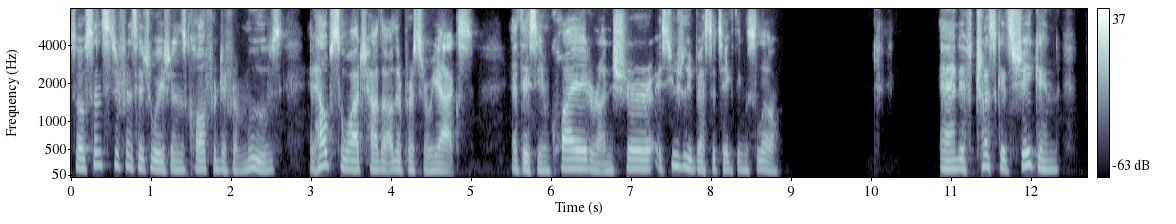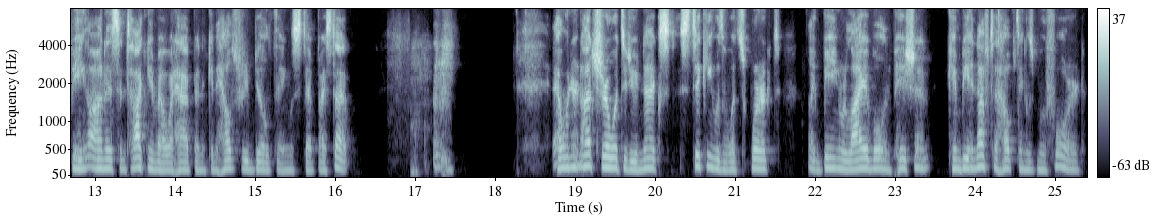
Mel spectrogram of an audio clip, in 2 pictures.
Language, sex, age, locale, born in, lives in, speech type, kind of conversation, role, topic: English, male, 30-34, en-US, United States, United States, read, expert-assistant, expert, How do you build trust with someone new in your life?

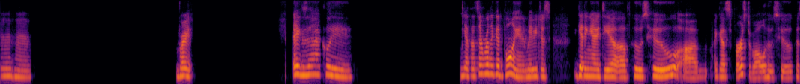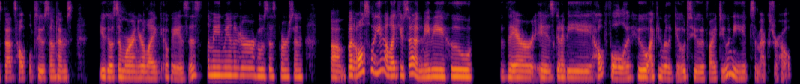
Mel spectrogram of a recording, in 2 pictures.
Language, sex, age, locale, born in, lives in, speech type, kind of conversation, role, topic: English, female, 30-34, en-US, United States, United States, conversation, advice, user, How can I handle awkwardness on day one at a new job?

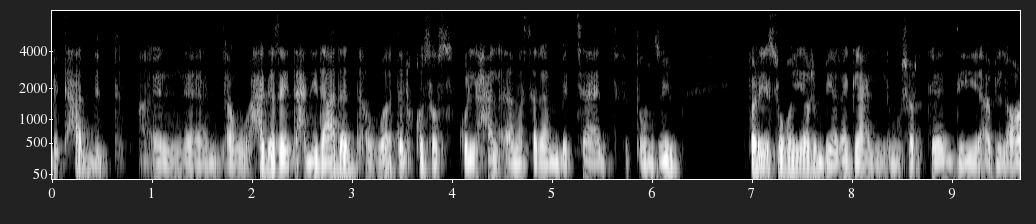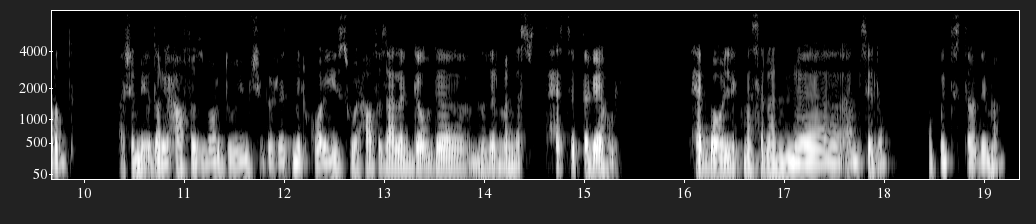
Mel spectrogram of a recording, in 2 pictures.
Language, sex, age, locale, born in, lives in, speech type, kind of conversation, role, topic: Arabic, male, 20-24, ar-EG, Egypt, Egypt, read, expert-assistant, expert, إزاي نقدر نخلي برامج الراديو والتلفزيون أكتر جذب للناس اللي بتتفرج أو بتسمع؟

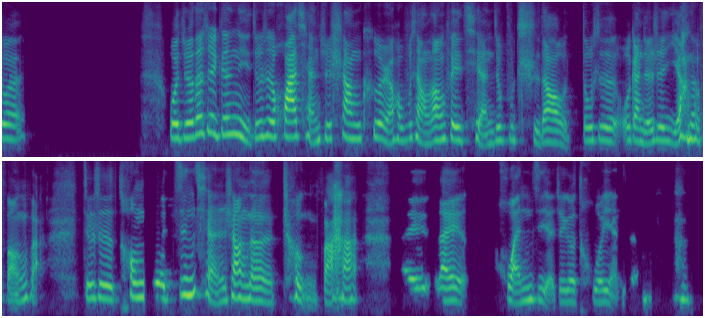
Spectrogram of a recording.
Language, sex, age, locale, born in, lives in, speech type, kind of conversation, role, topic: Chinese, female, 30-34, zh-CN, China, United States, conversation, podcast, host, 有哪些方法可以避免拖延症？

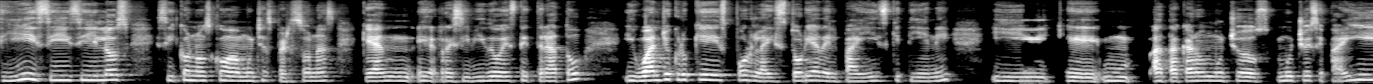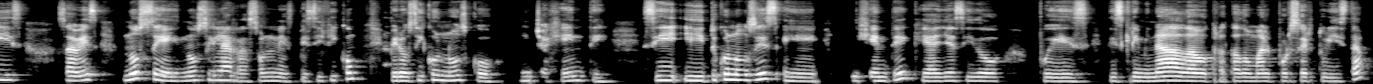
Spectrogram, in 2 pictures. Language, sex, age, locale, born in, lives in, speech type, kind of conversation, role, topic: Spanish, female, 25-29, es-MX, Mexico, Mexico, conversation, unstructured, none, ¿Alguna vez te han tratado mal por ser turista?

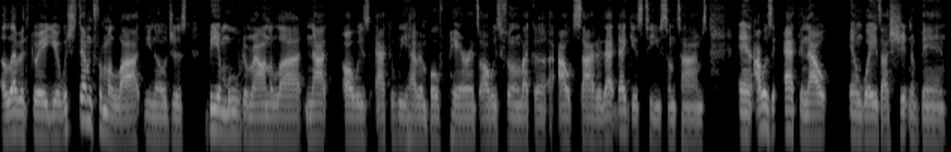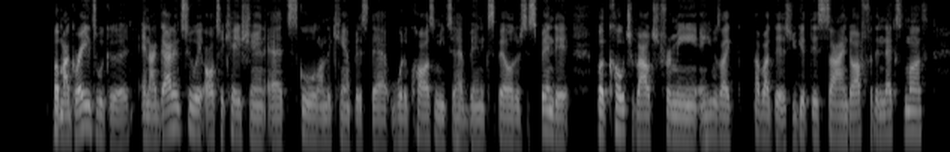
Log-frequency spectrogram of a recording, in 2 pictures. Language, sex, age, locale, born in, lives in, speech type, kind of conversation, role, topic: English, female, 30-34, en-US, United States, United States, conversation, unstructured, none, Who is a mentor who shaped your career, and how did they help you?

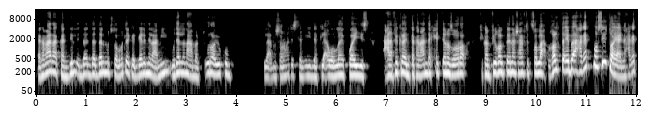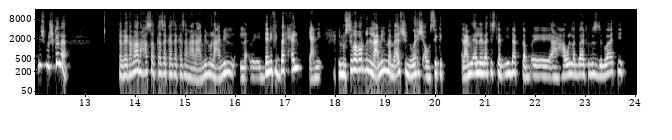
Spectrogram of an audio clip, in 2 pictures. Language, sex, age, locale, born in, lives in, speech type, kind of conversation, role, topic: Arabic, male, 20-24, ar-EG, Egypt, Egypt, conversation, advice, user, إزاي أرجّع ثقتي في نفسي بعد غلطة كبيرة في الشغل وبقيت خايف أقدّم تاني؟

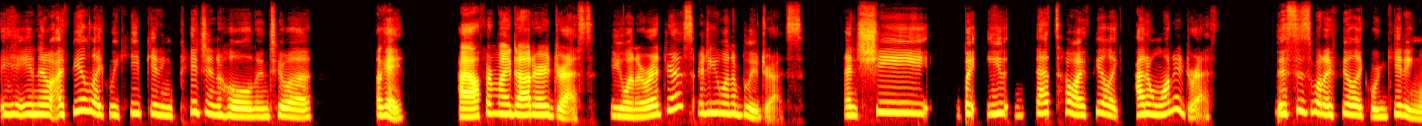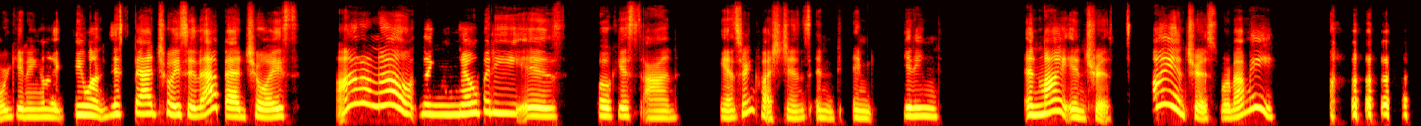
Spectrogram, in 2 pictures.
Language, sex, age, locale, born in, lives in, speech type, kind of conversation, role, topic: English, female, 50-54, en-US, United States, United States, conversation, unstructured, none, How do you feel when politicians avoid answering tough questions?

